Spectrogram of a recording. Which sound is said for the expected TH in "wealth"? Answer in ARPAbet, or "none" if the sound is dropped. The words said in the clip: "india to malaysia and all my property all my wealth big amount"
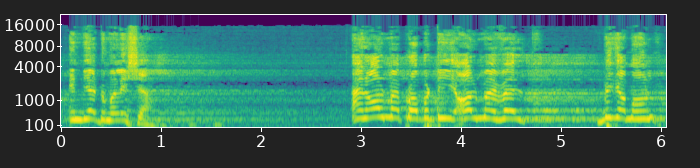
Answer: T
